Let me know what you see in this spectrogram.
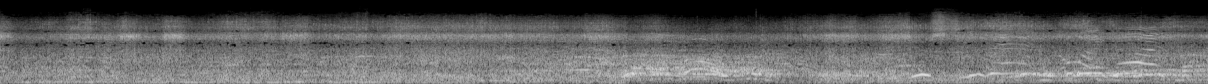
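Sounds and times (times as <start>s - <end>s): car engines running: 0.0s - 12.0s.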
